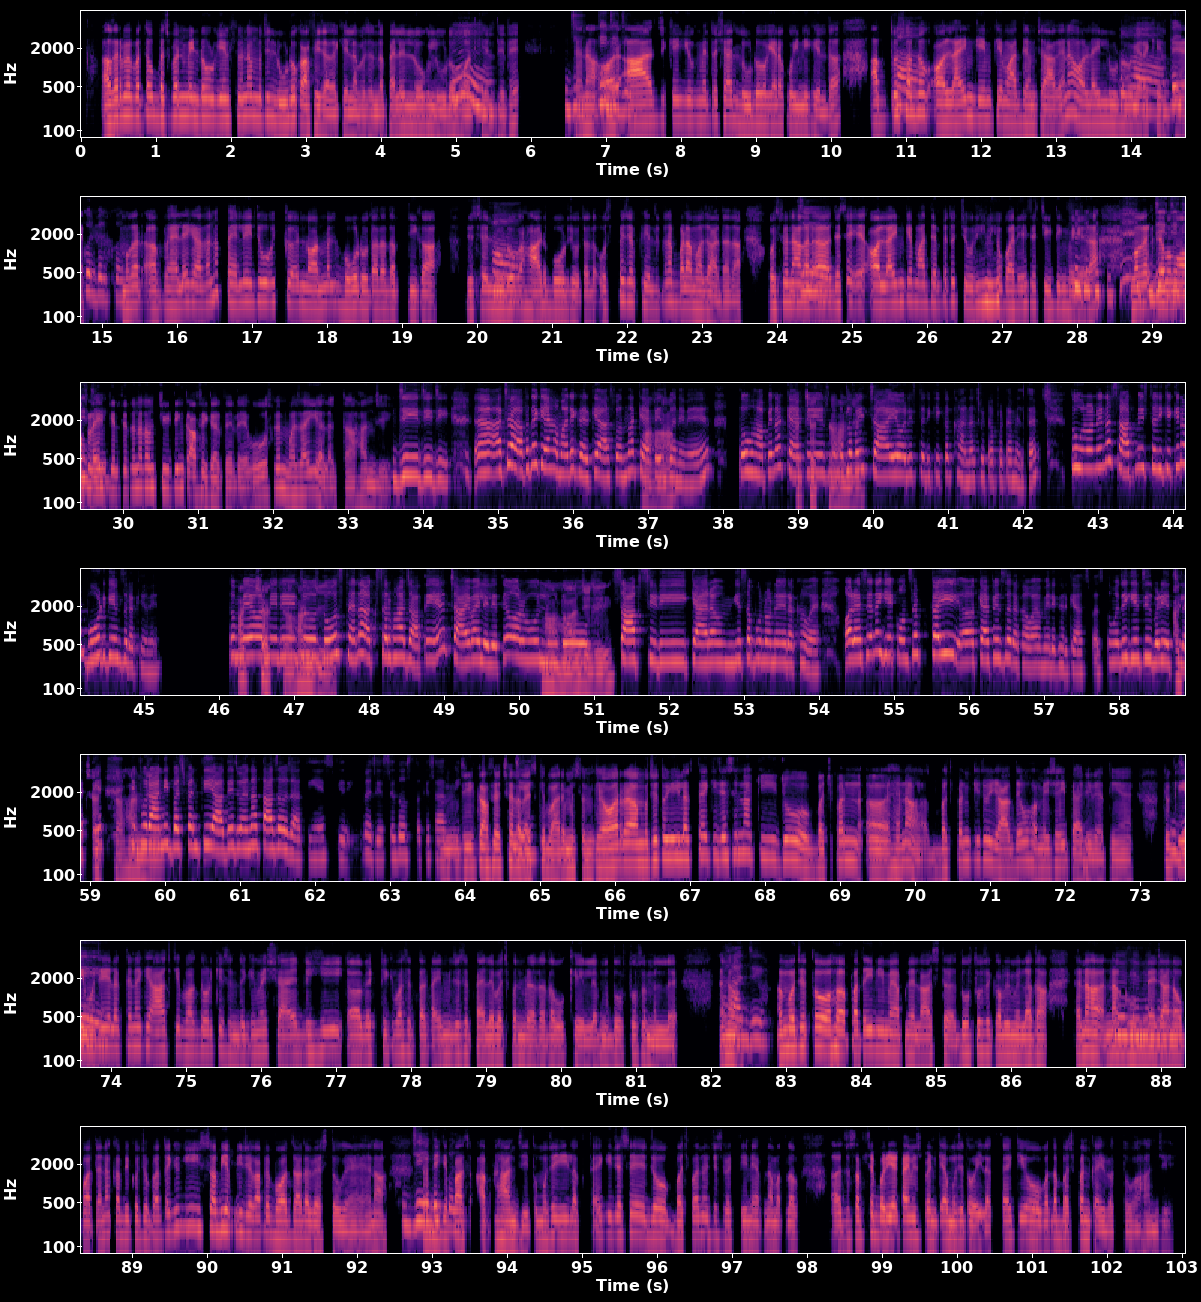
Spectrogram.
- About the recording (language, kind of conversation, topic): Hindi, unstructured, आपकी सबसे प्यारी बचपन की याद कौन-सी है?
- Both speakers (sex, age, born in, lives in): female, 25-29, India, India; male, 18-19, India, India
- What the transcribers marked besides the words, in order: other background noise; in English: "इंडोर गेम्स"; in English: "गेम"; in English: "नॉर्मल"; in English: "हार्ड"; laughing while speaking: "ही नहीं हो"; in English: "चीटिंग"; chuckle; in English: "चीटिंग"; in English: "कैफेस"; in English: "कैफेस"; in English: "गेम्स"; in English: "कांसेप्ट"; in English: "कैफेस"; in English: "टाइम"; tapping; in English: "लास्ट"; in English: "टाइम स्पेंड"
